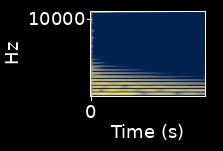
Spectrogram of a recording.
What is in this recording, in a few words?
FM Rhodes; Club-50 - Foundations Roland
